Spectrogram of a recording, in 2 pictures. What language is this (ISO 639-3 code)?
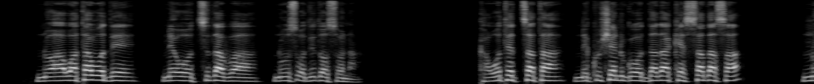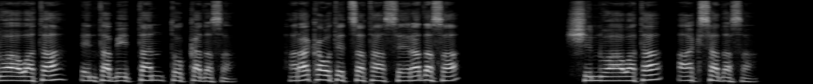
gof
